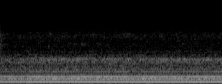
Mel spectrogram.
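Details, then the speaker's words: Old aquarium return pump running in the sump next to a bedroom wall, before replacement with a cheaper DC pump; steady low buzzy hum with vibration carrying through sump and wall; pump vibration hum. "Here's the old pump. This is the old pump, Matthew. Listen for the vibration."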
